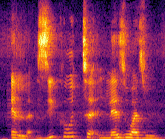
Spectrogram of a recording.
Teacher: Les والاس هنا برضو ز لانها between two vowels. S between two vowels pronounced as z. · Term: sound Z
